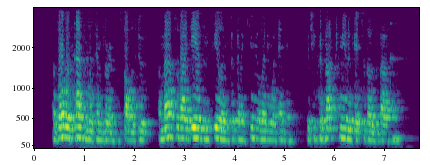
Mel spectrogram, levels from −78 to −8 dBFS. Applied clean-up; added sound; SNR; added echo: classical method WPE with log-MMSE.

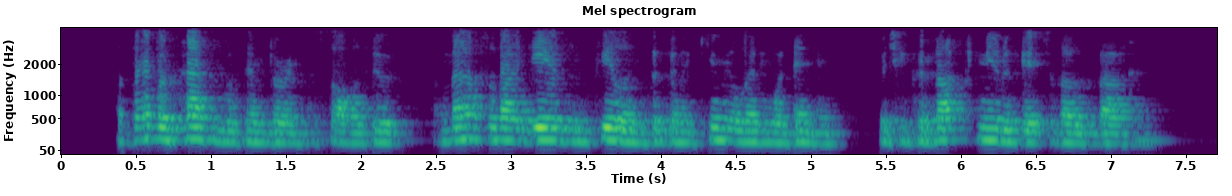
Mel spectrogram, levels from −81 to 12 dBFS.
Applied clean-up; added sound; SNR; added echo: neural mask model DeepFilterNet 3.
